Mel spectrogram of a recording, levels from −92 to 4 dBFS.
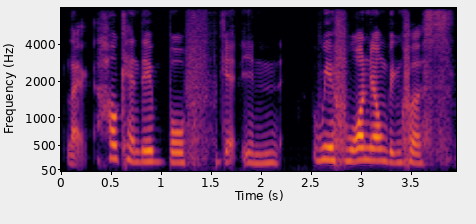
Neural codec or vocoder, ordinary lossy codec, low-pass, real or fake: codec, 16 kHz, 4 kbps, X-Codec, HuBERT features, trained on LibriSpeech; none; none; fake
